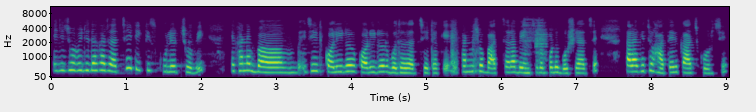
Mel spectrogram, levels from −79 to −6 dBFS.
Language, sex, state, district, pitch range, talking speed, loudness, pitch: Bengali, female, West Bengal, Kolkata, 230-305 Hz, 220 wpm, -17 LUFS, 270 Hz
